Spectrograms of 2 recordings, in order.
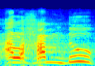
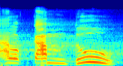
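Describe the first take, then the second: First: The middle consonant is a soft h. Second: The middle consonant is a hard k.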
